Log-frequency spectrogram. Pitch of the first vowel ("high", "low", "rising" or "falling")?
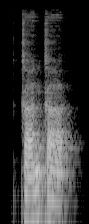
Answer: rising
